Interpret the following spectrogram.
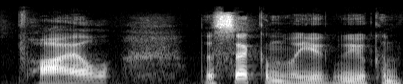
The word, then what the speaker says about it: Pfeil: In the United States, it's pronounced file tools, and so they are really nice tools.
